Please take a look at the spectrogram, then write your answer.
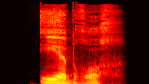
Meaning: adultery
- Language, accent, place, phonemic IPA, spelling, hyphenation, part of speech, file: German, Germany, Berlin, /ˈeːəˌbʁʊx/, Ehebruch, Ehe‧bruch, noun, De-Ehebruch.ogg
